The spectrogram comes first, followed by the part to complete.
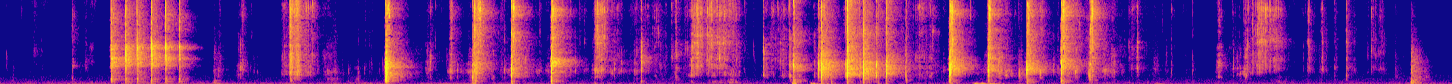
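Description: Small plastic containers being handled, snapped open and emptied onto slime: a string of sharp clicks and short rattles. There is a quick run of them about two seconds in and a denser cluster about ten to thirteen seconds in.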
